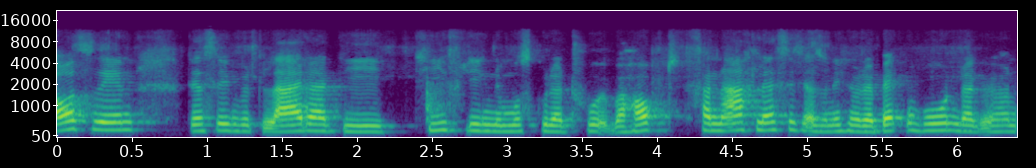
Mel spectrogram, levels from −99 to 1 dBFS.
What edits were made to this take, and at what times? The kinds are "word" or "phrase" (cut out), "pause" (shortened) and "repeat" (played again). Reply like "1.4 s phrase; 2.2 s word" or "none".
4.2 s pause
